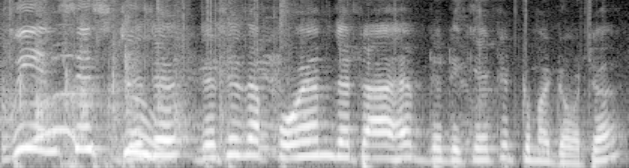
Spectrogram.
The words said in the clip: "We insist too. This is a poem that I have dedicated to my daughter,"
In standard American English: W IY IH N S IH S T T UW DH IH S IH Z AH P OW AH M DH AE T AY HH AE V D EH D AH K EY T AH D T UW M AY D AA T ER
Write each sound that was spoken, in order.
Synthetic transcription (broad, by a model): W IY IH N S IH S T S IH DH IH S IH Z AH P OW AH M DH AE T AY HH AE V D EH D AH K EY T AH D T UW M AY D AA T ER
